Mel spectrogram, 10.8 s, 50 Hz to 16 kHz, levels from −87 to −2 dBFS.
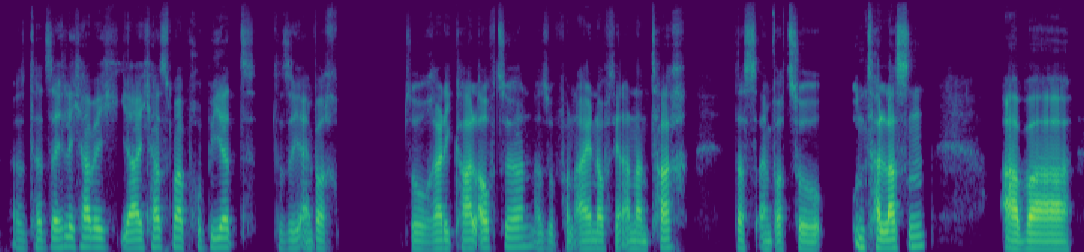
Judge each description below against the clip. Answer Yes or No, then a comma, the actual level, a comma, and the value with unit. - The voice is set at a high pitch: No, low, 120 Hz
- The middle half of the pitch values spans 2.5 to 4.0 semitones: Yes, average, 2.9 semitones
